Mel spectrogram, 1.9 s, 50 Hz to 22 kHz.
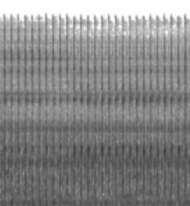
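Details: THORK radial shock wave (ESWT) applicator held at 90° on tissue, started by button for a 2000-shot pass moved zigzag: rapid, regular mechanical tapping bursts about 15 a second, like a small jackhammer.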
